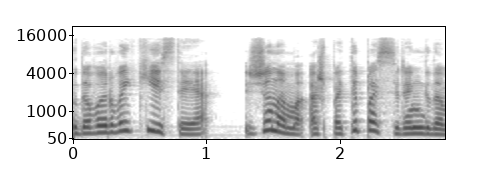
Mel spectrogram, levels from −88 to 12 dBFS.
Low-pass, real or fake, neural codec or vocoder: 14.4 kHz; fake; vocoder, 48 kHz, 128 mel bands, Vocos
